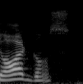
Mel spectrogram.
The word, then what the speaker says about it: órgãos: correto caráter intransferível e órgãos tem suas sílaba tônica na penúltima sílaba são paroxítonas observação poderia gerar dúvida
